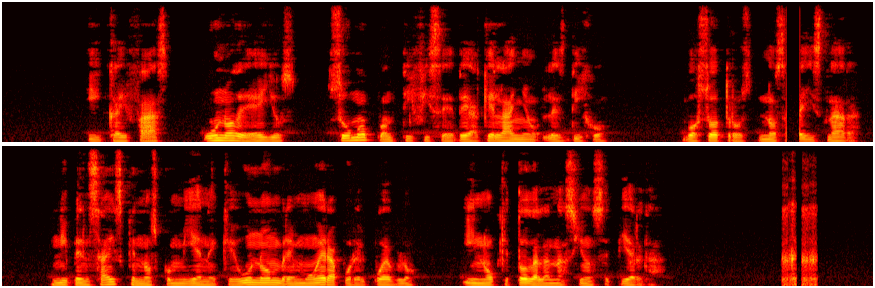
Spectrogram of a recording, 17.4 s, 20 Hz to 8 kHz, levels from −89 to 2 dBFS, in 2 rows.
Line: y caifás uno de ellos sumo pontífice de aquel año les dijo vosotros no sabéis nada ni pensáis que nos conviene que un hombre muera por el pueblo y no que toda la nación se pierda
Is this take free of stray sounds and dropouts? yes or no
no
